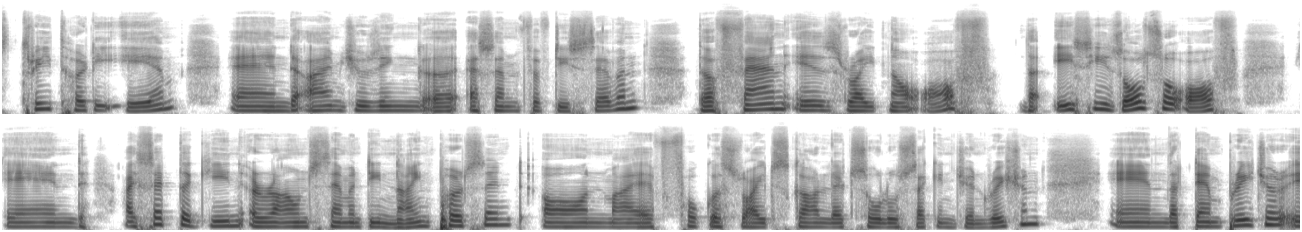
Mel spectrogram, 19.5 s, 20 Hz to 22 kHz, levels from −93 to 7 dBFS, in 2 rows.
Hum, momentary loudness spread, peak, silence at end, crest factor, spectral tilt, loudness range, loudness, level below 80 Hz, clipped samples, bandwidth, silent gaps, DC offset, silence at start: none; 9 LU; -4 dBFS; 0 s; 18 dB; -6 dB/octave; 2 LU; -23 LUFS; -50 dBFS; under 0.1%; 14.5 kHz; none; under 0.1%; 0 s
